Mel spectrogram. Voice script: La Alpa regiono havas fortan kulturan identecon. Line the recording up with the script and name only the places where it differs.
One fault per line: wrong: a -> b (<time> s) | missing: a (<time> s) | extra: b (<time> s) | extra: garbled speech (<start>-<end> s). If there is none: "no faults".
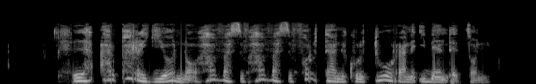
extra: havas (2.6 s)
